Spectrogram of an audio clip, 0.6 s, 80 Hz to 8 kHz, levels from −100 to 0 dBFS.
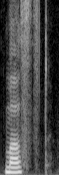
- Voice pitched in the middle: No, high, 225 Hz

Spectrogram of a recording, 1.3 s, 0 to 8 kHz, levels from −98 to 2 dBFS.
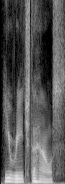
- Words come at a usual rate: Yes, average, 185 wpm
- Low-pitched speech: Yes, low, 125 Hz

